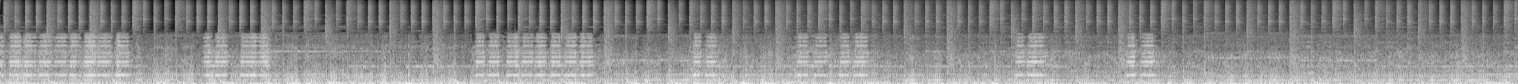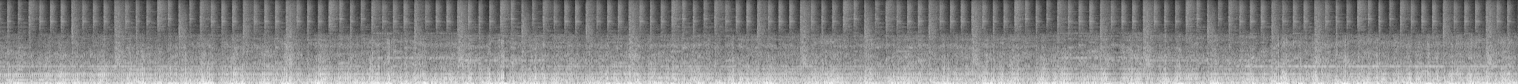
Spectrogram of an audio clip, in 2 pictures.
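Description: Motorcycle riding noise, engine and wind, with a horn sounding in a series of short blasts over the first twelve seconds, as escort riders sound horns to clear traffic ahead of an ambulance.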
